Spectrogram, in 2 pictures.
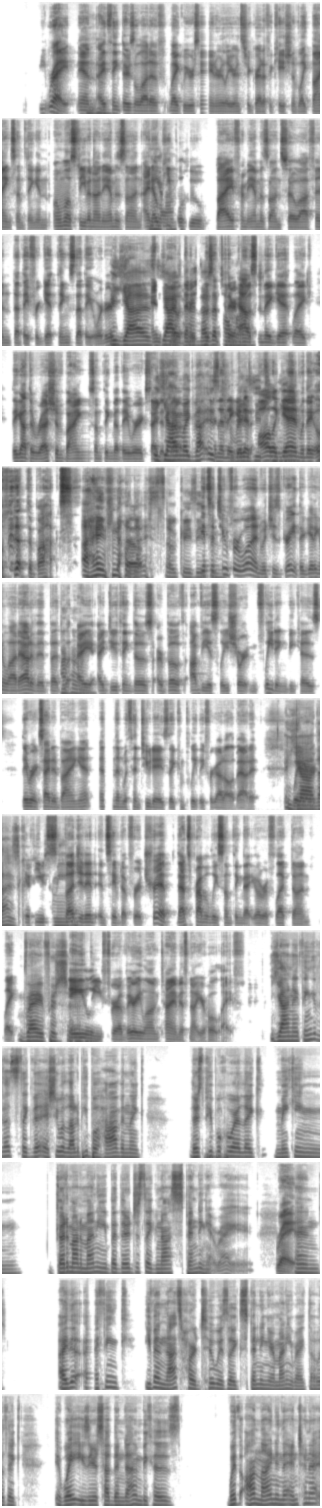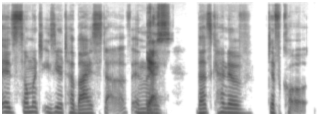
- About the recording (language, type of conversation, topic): English, unstructured, What role does fear play in shaping our goals and achievements?
- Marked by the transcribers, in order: tapping; laughing while speaking: "I know, that"; laughing while speaking: "up the box"; other background noise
